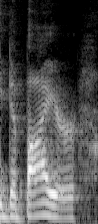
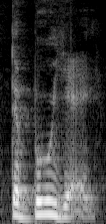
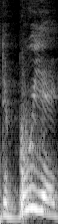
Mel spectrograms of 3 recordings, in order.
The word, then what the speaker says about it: de Buyer: a French company, and although just reading the name you might want to say De Buyer, I believe the correct pronunciation, and forgive me if I butcher it, is De Bouillet.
